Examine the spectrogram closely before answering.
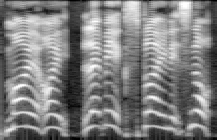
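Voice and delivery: high, nervous pleading; panicked husband. A narrator's reading. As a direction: scramble for an excuse.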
